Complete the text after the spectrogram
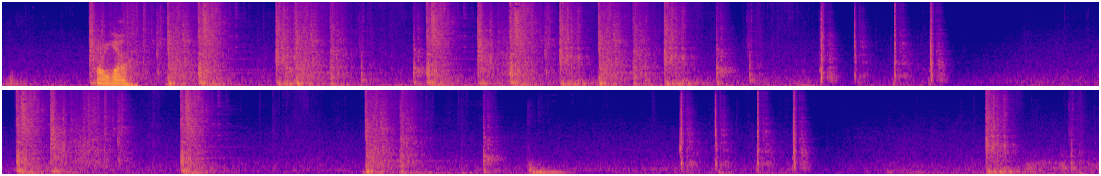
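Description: Small metal scraps clink as they are picked up.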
